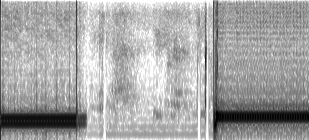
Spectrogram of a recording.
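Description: A telephone tone plays while a call is being transferred: a steady, loud, low hum that cuts off abruptly, leaving about two seconds of near silence with faint clicks, then resumes at a similar pitch.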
